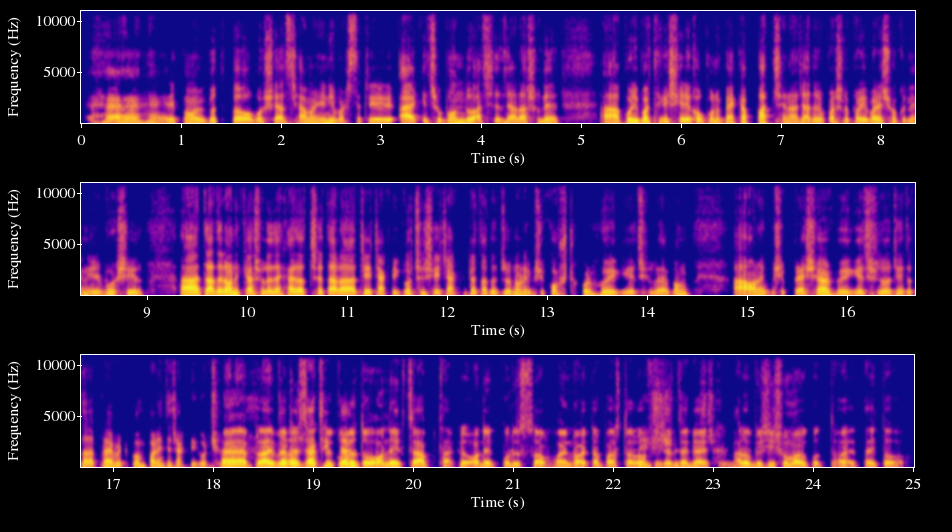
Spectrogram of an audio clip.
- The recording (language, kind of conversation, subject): Bengali, podcast, কাজ বদলানোর সময় আপনার আর্থিক প্রস্তুতি কেমন থাকে?
- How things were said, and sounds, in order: none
